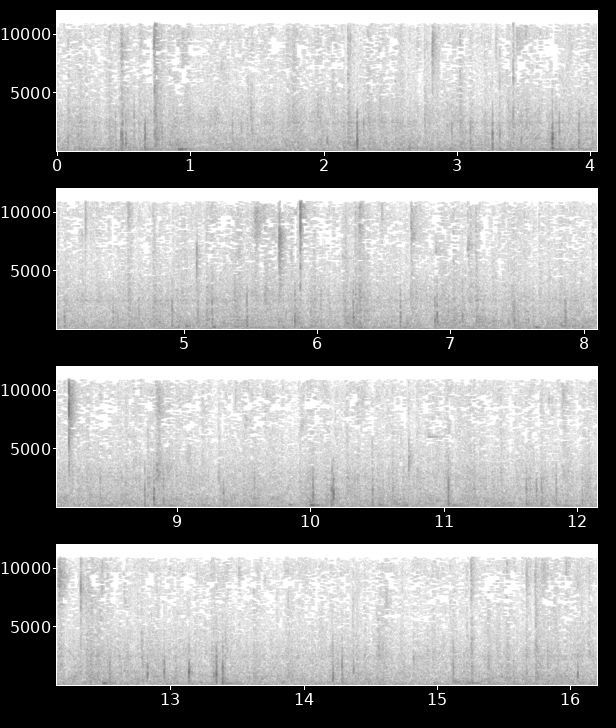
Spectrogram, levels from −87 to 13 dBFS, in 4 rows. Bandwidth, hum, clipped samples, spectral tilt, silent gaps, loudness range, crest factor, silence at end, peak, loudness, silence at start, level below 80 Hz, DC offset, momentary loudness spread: 11.5 kHz; none; under 0.1%; -3 dB/octave; none; 2 LU; 32 dB; 0 s; -14 dBFS; -44 LUFS; 0 s; -60 dBFS; under 0.1%; 6 LU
